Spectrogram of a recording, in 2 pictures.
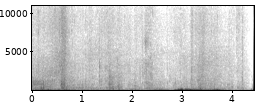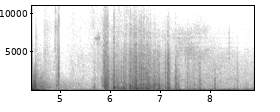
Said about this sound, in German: geht ein paar Schritte durch den tiefen Schnee in Richtung Hangkante.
